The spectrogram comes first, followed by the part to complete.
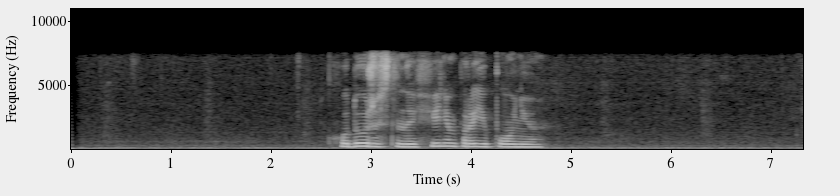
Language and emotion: Russian, neutral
